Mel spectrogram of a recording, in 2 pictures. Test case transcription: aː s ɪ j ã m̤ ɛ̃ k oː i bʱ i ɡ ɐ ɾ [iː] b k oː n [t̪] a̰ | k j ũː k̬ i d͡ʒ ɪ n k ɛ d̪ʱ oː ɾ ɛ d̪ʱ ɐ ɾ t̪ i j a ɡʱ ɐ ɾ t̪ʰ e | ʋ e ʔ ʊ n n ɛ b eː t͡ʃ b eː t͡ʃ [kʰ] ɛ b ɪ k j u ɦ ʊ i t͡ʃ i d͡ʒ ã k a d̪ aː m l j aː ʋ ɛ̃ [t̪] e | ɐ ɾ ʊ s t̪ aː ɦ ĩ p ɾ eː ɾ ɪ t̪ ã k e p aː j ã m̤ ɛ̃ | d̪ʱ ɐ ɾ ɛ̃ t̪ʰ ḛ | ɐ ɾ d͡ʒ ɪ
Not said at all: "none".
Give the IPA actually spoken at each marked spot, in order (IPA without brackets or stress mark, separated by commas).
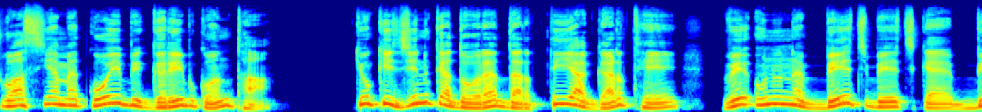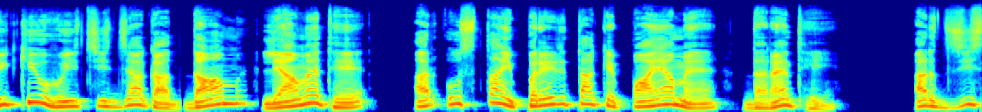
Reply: iː, t̪ʰ, k, t̪ʰ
